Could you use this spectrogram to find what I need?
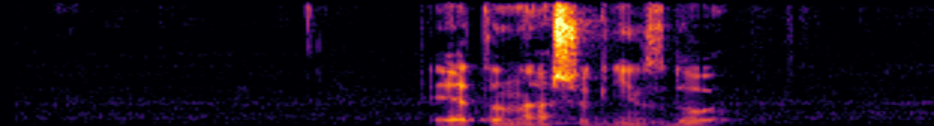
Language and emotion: Russian, neutral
